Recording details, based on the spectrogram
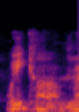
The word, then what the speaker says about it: Wacom: So do you, neither one of you, I know Agent 70 mentioned how you pronounce it, Wacom tablet? – Wacom, right.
